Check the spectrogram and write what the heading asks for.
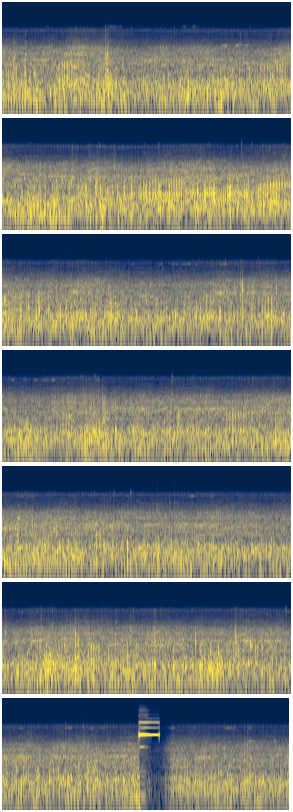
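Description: Trial motorcycle being ridden down a rocky trail, heard from the rider's own camera: a steady rough rumble of bike, tyres on stones and wind. Near the end a short, sharp high-pitched squeal cuts in, and the sound drops out for a moment.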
